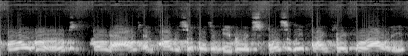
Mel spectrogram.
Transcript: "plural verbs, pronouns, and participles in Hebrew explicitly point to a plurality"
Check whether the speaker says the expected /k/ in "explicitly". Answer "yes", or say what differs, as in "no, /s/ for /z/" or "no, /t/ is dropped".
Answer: yes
